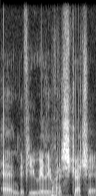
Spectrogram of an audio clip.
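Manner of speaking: ordinary talk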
